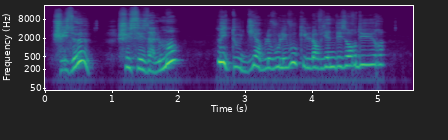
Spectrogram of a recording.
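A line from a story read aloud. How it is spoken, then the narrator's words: Brisk reply. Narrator (French): répondit vivement Zaccar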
